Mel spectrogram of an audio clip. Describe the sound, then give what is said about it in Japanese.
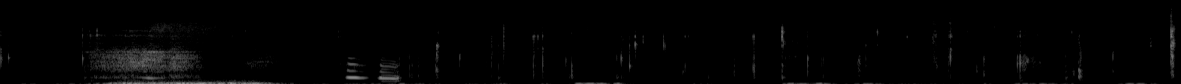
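Wet chewing of a mouthful of rice: a long, loud, rustling burst opens, then many small moist clicks and squishes follow in an uneven rhythm. “まずは、君が食べやすいように、お姉ちゃんがご飯をかみかみしてあげるね。”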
